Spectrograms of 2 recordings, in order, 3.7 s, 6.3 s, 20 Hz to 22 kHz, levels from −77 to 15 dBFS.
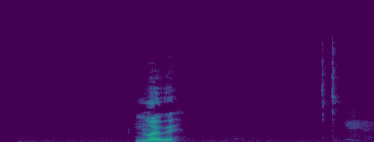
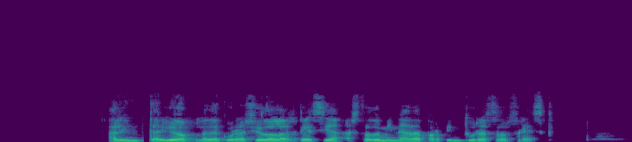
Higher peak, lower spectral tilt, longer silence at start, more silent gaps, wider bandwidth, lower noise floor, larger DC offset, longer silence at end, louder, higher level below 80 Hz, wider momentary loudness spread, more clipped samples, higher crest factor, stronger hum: about the same, -4 dBFS vs -2 dBFS; second, -3.5 dB/octave vs -6.5 dB/octave; first, 1.35 s vs 1.1 s; neither; first, 16.5 kHz vs 7.6 kHz; second, -69 dBFS vs under -90 dBFS; neither; first, 1.95 s vs 0.9 s; second, -25 LUFS vs -19 LUFS; second, -78 dBFS vs -50 dBFS; first, 25 LU vs 9 LU; neither; first, 28 dB vs 18 dB; neither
